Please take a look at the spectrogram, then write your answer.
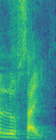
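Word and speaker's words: loci: लोकस, यूएस को बदल दीजिए आई में, उच्चारण इसका हो गया लोसाई।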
